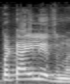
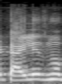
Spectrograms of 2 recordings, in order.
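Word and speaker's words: ptyalism: अगला पॉइंट, अगला की नोट, पटाइलिज्म। वैसे टाइलिज्म बोलते हैं, पटाइलिज्म बोलने में मेरे को थोड़ा ज़्यादा मज़ा आता है ना, और इसके अंदर पी साइलेंट है।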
